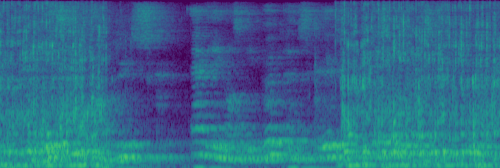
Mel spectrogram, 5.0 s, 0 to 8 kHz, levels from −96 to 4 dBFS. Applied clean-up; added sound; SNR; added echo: none; Liquid; -1 dB; reverberation time 1.3 s.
